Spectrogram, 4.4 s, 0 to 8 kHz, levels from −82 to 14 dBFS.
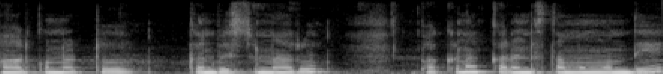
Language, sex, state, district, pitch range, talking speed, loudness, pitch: Telugu, female, Andhra Pradesh, Krishna, 250-265 Hz, 80 wpm, -11 LUFS, 255 Hz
